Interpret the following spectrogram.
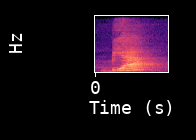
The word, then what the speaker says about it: bia: So now you see that when you're pronouncing a consonant word like b, okay, the words that usually follow it is vowels. Vowels usually follow it. So that vowels helps you to pronounce the word at a time. See, this one is a bia, so a b, bia, right?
